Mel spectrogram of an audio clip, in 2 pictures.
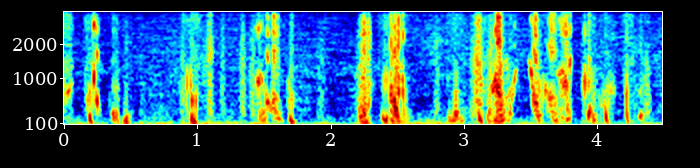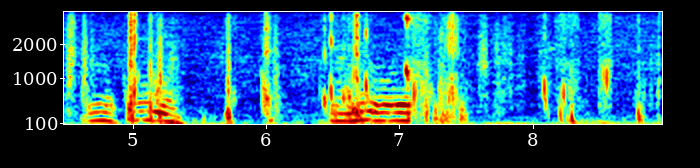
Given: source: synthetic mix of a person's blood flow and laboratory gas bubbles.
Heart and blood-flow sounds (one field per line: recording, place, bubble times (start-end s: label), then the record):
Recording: Doppler ultrasound of blood flow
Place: subclavian vein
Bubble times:
0.00-0.09 s: bubbles
0.16-0.31 s: bubbles
0.36-0.54 s: bubbles
0.91-1.05 s: bubbles
1.45-1.77 s: bubbles
1.97-2.00 s: bubbles
2.21-2.35 s: bubbles
2.37-2.62 s: bubbles
2.88-3.04 s: bubbles
3.10-3.44 s: bubbles
3.50-3.83 s: bubbles
3.90-4.16 s: bubbles
4.21-4.29 s: bubbles
4.33-4.38 s: bubbles
4.95-5.08 s: bubbles
5.13-5.28 s: bubbles
5.70-5.79 s: bubbles
5.98-6.09 s: bubbles
6.42-6.81 s: bubbles
7.04-7.54 s: bubbles
8.08-8.15 s: bubbles
8.19-8.36 s: bubbles
8.51-8.61 s: bubbles
8.78-8.88 s: bubbles
From the record:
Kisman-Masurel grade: 242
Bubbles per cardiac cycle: several, 3 to 8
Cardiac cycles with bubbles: 100%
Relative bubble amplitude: moderate (0.250 to 0.450)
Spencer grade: 3 (all of the cardiac periods contain showers or single bubble signals, but not dominating or overriding the cardiac motion signals)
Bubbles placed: anywhere in the cardiac cycle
